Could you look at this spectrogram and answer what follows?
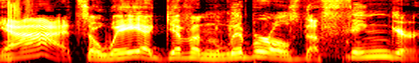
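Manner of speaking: put-on Wisconsin accent. Quoting a seller from Wisconsin in a put-on Wisconsin accent. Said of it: "I'll do it in a proper accent".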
